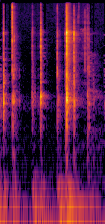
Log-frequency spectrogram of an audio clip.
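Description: Quick, close clicks of computer keyboard keys as code is typed, a short irregular run of distinct keystrokes with one firmer tap in the middle.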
